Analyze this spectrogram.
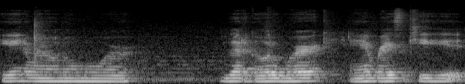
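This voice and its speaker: In an American accent, a woman whispers at a moderate pace amid noticeable background noise and audible room echo. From Maryland, US. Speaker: lifestyle vlogger. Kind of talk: casual vlog update. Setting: home sit-down video. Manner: whispering.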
